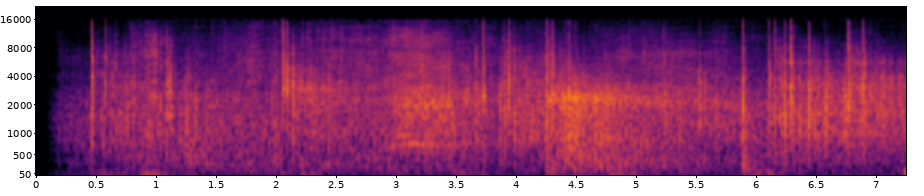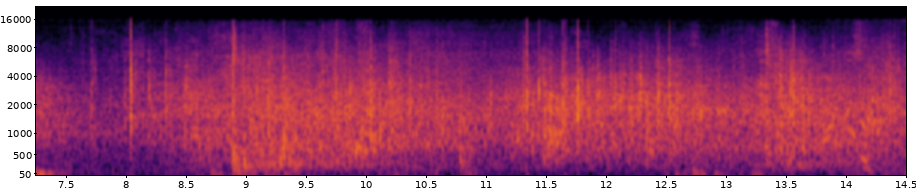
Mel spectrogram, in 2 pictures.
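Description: Ice hockey practice on the rink: skate blades scraping the ice under a steady noise of play, with frequent sharp cracks of sticks striking pucks and pucks hitting the boards and the net. Voices call out now and then.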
